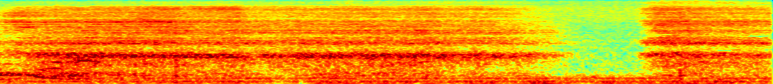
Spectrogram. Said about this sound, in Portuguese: Porque quando a gente fala do uso aromático, ele vem da respiração. Então, lembra o que eu falei. É, respirar profundamente.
